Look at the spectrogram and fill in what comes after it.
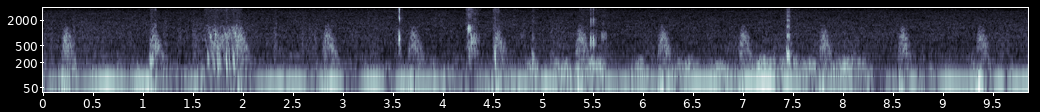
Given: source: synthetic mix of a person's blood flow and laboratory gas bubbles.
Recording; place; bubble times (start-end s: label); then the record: Doppler ultrasound of blood flow; subclavian vein
1.06-1.14 s: bubbles
1.61-2.00 s: bubbles
3.52-3.61 s: bubbles
4.22-4.39 s: bubbles
4.50-4.57 s: bubbles
4.88-4.93 s: bubbles
5.35-5.64 s: bubbles
7.41-7.58 s: bubbles
From the record:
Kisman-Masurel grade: 122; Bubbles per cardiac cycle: 1 to 2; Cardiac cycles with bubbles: 10 to 50%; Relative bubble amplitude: moderate (0.250 to 0.450); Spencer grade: 2 (many but less than half of the cardiac periods contain bubble signals, singularly or in groups); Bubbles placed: anywhere in the cardiac cycle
